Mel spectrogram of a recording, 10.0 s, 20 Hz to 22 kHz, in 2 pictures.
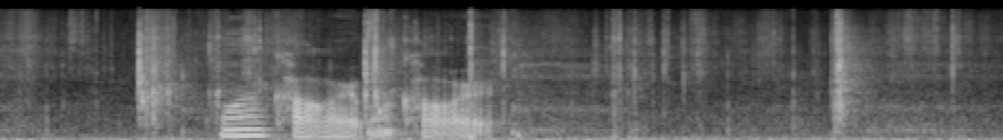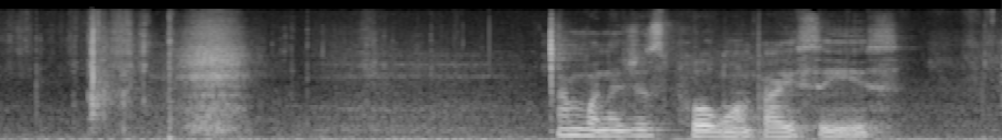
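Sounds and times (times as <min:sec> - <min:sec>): cards being shuffled: 0:00.0 - 0:06.9.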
